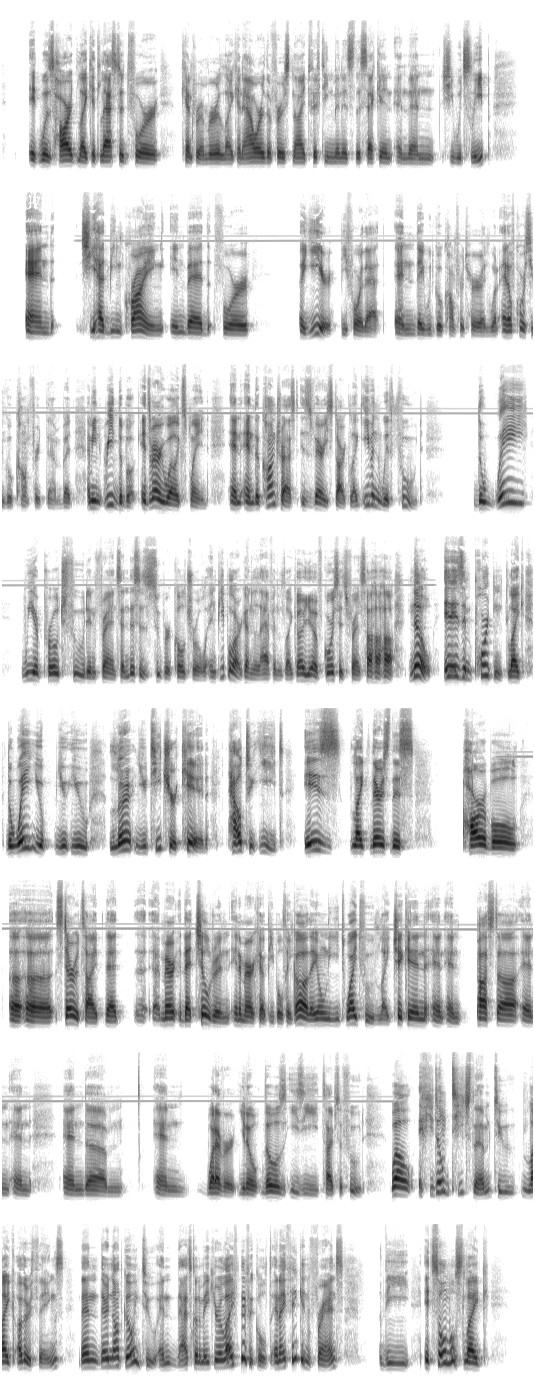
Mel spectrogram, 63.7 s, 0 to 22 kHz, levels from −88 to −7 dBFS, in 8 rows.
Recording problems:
thin; somewhat; fading below 300 Hz
high-pitched whine; faint; from 9 to 30 s and from 39 to 54 s; 4.5 kHz, 30 dB below the speech

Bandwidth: 14 kHz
